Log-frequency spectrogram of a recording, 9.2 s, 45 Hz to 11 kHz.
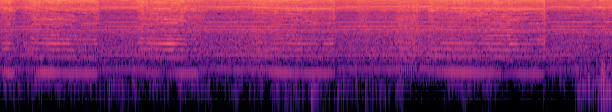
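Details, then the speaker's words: High-speed dental handpiece's steady whine, pitch shifting slightly as the bur connects the grooves into a flat mesial plane on the mesiobuccal cusp. This is occlusal reduction of a typodont mandibular first molar (#36) for a full veneer crown. "I have finished my mesial planar reduction for the mesiobuccal cusp. If you can notice, like I have connected the grooves, or I have made a flat plane following the depth of the groove which I have made on the cusp tip."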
